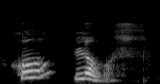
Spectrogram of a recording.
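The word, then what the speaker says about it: ὁ λόγος: Entonces, por ejemplo, cuando logos está con función nominativa, yo digo jo logos.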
